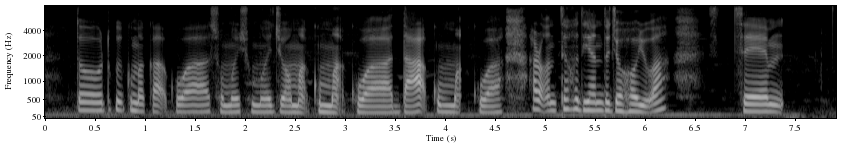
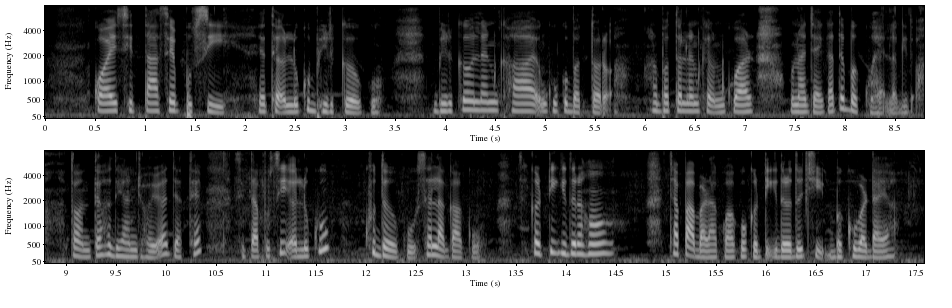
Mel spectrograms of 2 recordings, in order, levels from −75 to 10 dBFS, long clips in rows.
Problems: constant background noise, background conversations at intervals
